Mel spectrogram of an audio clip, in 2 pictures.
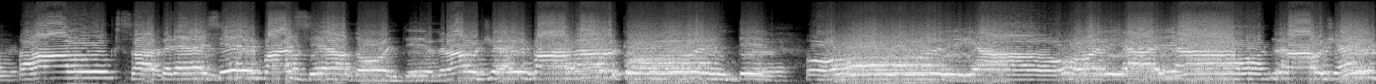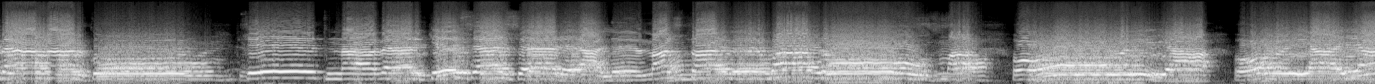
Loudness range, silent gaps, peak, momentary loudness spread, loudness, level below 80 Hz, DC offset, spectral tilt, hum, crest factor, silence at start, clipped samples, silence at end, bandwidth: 2 LU; none; 0 dBFS; 5 LU; -3 LUFS; -32 dBFS; 0.5%; -3.5 dB/octave; none; 4 dB; 0 s; 3%; 0 s; over 20 kHz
